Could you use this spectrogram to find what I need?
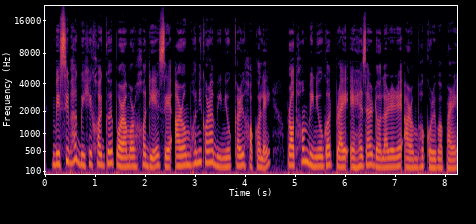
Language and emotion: Assamese, neutral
